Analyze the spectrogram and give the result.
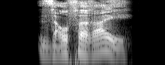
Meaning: heavy drinking
- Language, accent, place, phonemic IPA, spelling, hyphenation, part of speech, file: German, Germany, Berlin, /zaʊ̯fəˈʁaɪ̯/, Sauferei, Sau‧fe‧rei, noun, De-Sauferei.ogg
